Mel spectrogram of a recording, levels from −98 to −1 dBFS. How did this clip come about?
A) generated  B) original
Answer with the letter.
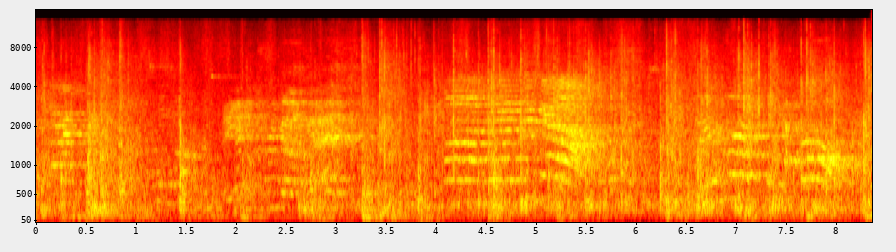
A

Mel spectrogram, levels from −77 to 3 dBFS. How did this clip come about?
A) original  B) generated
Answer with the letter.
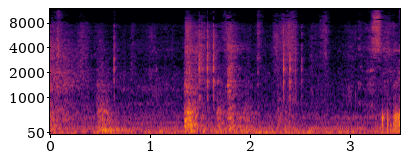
A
